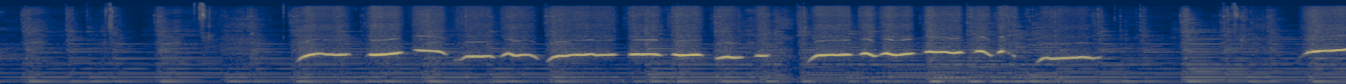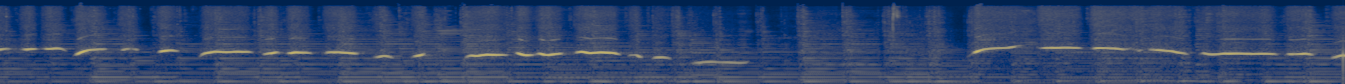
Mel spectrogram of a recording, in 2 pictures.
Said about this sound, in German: So, ich würde vorne pfeifen, damit Sie die Melodie einfach einatmen können zu Hause.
